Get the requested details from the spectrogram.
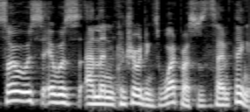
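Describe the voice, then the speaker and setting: A man talks at a very fast pace with lively intonation on a very clean recording with a silent background. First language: Dutch. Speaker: software founder. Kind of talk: interview conversation.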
